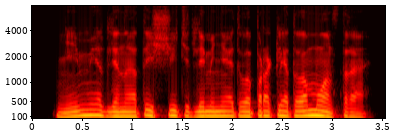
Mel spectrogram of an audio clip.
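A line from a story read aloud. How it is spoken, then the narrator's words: Furious growl. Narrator (Russian): зарычал он, ощущая, как его слова отражают его внутреннее бешенство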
